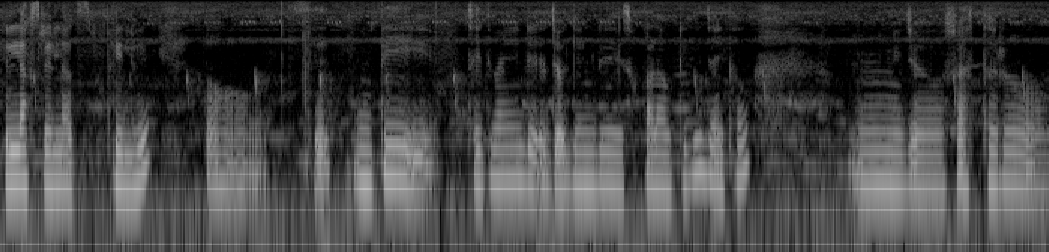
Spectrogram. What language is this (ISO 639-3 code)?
ori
